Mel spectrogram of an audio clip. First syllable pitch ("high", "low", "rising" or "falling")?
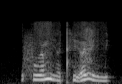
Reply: rising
